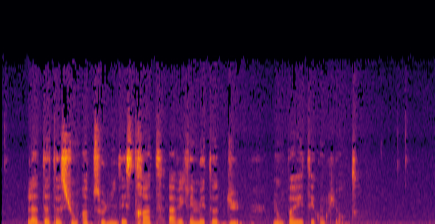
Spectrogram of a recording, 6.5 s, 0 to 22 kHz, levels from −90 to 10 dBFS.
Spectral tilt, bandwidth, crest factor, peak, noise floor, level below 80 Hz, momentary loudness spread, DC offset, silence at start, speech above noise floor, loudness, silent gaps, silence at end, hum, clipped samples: -2.5 dB/octave; 16 kHz; 26 dB; 0 dBFS; -53 dBFS; -44 dBFS; 17 LU; under 0.1%; 0.4 s; 29 dB; -22 LUFS; none; 1.2 s; none; under 0.1%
